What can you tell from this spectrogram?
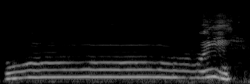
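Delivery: high, soft, long-held whoop; weary exclamation, high and quiet; drawn-out "ooh-wee". Real, not acted. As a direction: let a soft "ooh-wee" float up and fall. Worn-out exclamation after long week.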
